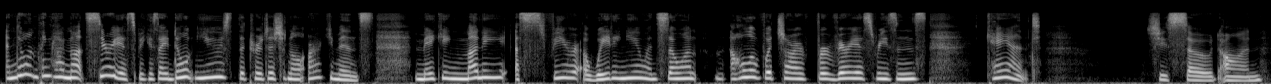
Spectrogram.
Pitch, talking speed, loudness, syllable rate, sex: 270 Hz, 145 wpm, -16 LUFS, 5.1 syllables/s, female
